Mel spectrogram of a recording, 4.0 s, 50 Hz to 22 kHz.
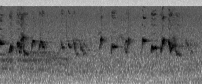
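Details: Red-whiskered bulbul recorded on 21 September 2017 during trapping with a decoy bird: a lively run of short warbled, whistled phrases, rising and falling, given in quick bursts about every quarter second with brief gaps.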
